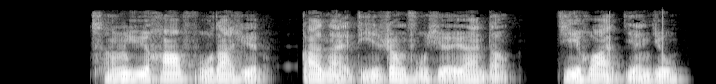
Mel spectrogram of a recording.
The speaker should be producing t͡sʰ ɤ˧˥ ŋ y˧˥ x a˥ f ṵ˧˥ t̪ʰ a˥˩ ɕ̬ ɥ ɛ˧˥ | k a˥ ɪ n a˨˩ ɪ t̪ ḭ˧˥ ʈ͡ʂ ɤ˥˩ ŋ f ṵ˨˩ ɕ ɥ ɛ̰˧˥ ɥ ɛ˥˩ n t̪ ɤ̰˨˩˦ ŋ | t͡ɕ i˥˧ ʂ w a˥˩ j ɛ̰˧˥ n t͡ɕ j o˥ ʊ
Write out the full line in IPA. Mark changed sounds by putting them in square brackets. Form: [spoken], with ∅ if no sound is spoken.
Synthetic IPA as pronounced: t͡sʰ ɤ˧˥ ŋ y˧˥ x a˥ f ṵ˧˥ [t̪] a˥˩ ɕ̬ ɥ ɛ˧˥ | k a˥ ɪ n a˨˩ ɪ t̪ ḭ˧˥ ʈ͡ʂ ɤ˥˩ ŋ f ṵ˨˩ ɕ ɥ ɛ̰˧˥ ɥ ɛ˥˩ n t̪ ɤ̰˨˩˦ ŋ | t͡ɕ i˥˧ [x] w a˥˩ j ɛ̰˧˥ n t͡ɕ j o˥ ʊ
